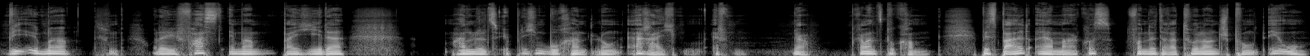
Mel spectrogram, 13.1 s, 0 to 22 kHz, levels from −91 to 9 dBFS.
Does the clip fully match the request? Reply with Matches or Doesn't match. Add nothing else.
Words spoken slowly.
Matches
